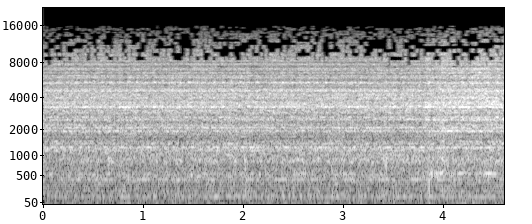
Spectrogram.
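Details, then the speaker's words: Cadillac Northstar L37 4.6L V8 bought for teardown, cranked on the starter with spark plugs removed: harsh high-pitched grinding scrape with a rough beat about four times a second; starter grinding on a damaged flywheel. "look at that flywheel sounds terrible"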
